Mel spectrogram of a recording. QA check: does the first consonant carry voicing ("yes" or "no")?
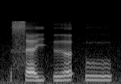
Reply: no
